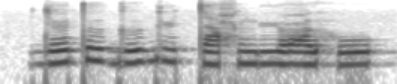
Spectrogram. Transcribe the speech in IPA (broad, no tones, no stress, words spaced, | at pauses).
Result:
døt̪ɯ ɡɯɡytːæħ ŋyʕɯhu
